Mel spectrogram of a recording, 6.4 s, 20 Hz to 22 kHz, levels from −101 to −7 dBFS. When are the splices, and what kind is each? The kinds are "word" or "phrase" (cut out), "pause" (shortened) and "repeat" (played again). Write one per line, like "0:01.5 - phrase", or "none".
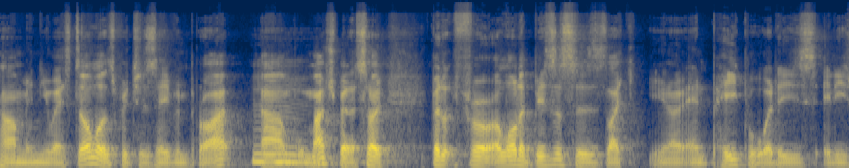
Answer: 0:01.4 - word
0:04.8 - pause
